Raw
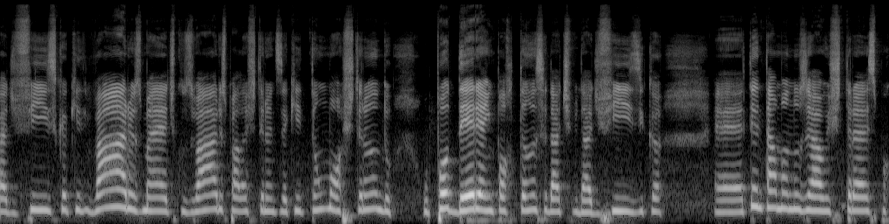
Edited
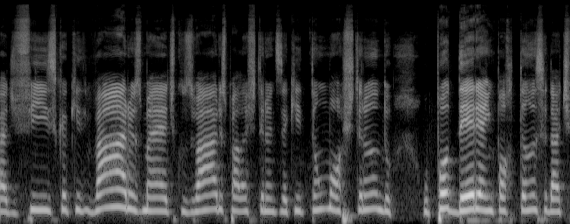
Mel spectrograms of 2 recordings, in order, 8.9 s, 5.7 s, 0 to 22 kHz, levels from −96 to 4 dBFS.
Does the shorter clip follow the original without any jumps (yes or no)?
yes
